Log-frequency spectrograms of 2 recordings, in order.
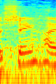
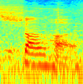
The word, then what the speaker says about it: Shanghai: So Shanghai is the American way to say Shanghai. Oh, so it's not how you say it. So it's Shanghai.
